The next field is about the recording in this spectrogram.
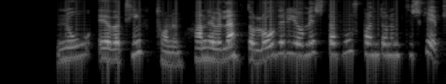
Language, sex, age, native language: Icelandic, female, 30-39, Icelandic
